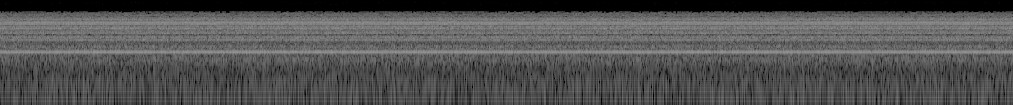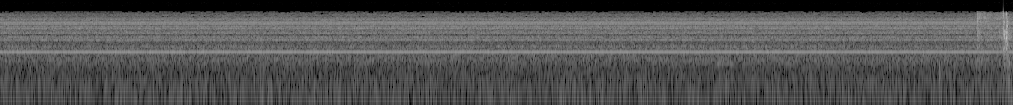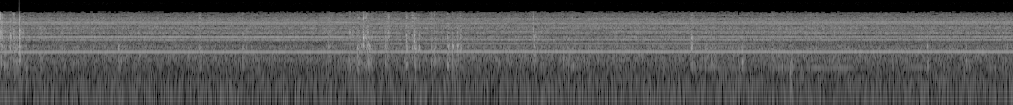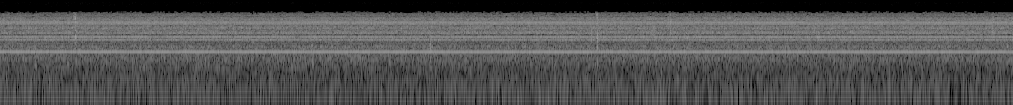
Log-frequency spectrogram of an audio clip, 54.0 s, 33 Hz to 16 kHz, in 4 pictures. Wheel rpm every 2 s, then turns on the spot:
0, 0, 0, 0, 0, 0, 0, 0, 0, 0, 0, 0, 0, 0, 0, 0, 0, 0, 0, 0, 0, 0, 0, 0, 0, 0, 0.
none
